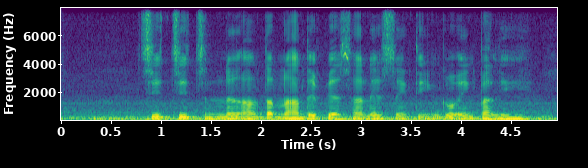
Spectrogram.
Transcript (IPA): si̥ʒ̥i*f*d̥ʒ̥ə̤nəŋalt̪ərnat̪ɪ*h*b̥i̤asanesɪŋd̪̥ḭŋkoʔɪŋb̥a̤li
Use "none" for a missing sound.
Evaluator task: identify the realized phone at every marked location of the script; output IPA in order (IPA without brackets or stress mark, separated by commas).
none, f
